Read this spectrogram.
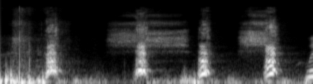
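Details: Freshly groomed Standard Poodle with a continental clip barking indoors while its owner tells it to be quiet: five short, sharp barks spaced about half a second to a second apart, broken by hissed shushing.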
